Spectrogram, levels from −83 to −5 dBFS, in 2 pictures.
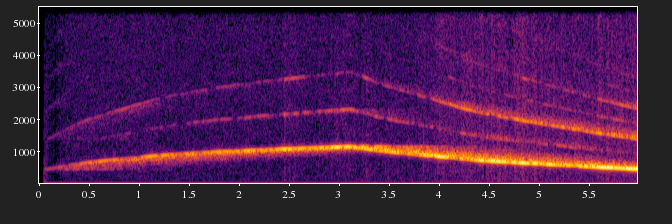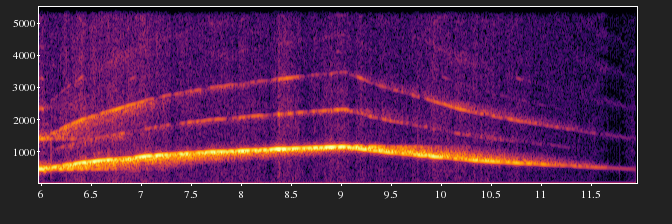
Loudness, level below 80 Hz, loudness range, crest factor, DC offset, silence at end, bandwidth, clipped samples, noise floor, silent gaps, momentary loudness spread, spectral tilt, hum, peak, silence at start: -15 LUFS; -64 dBFS; 9 LU; 16 dB; 0.4%; 0.4 s; 5.4 kHz; under 0.1%; -42 dBFS; none; 17 LU; -3 dB/octave; none; 0 dBFS; 0.4 s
